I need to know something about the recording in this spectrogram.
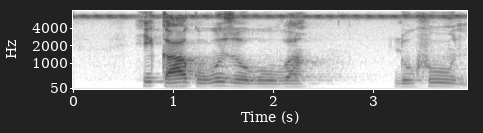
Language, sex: Zulu, male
